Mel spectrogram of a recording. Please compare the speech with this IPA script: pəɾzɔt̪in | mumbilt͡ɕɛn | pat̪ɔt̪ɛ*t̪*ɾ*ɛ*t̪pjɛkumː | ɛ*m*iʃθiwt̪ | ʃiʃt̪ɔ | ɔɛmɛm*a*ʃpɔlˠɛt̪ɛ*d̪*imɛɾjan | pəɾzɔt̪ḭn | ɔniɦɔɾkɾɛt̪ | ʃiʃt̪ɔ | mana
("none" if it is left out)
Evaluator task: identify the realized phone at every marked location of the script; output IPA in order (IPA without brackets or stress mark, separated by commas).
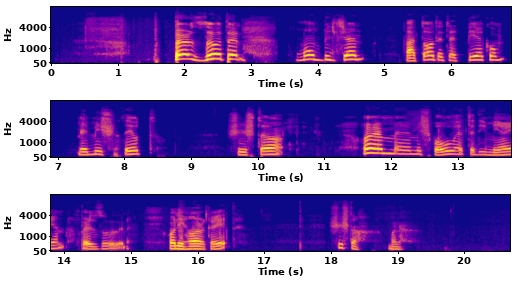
t̪, ɛ, m, i, d̪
